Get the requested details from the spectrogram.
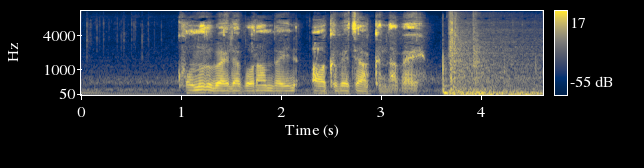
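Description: A man speaks in a low, serious voice.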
